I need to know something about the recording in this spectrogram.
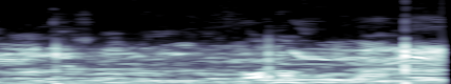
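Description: People's voices chattering without clear words, with rising and falling voice glides, and a sharp knock near the end.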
